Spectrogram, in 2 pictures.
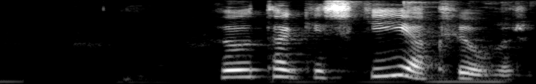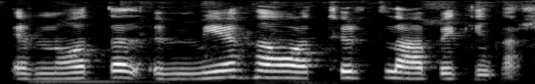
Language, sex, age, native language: Icelandic, female, 40-49, Icelandic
